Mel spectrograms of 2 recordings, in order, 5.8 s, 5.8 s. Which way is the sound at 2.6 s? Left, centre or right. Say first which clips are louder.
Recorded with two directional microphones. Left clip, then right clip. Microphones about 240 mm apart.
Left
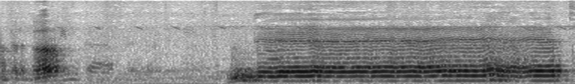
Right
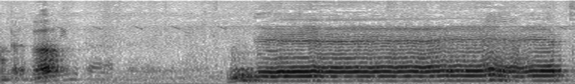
Right 2 dB; right.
